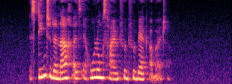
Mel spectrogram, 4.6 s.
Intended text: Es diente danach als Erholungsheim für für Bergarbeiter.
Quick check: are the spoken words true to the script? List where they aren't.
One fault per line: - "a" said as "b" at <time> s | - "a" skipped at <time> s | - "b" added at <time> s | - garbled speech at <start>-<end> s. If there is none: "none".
none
